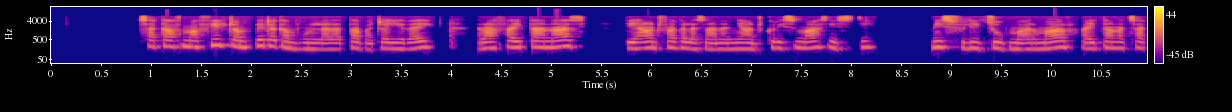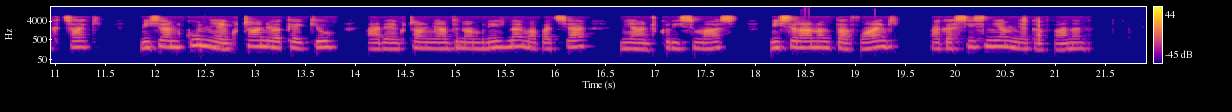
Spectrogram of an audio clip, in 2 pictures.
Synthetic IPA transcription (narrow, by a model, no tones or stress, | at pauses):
sakafumafiluʈ͡ʂəmipeʈ͡ʂakəmbunilalat̪abaʈ͡ʂəiɾaj | raɦfait̪anazi̥ | d̪̥eaɳɖ͡ʐufaŋɡalazanəniaɳɖ͡ʐukrisimasizi̥t̪i | misivilid͡zubimaɾumaɾu̥ait̪anət͡saki̥t͡saki̥ | misianikuniajŋɡu̥ʈ͡ʂanewakakew | aɾiaŋku̥ʈ͡ʂanuniant̪unambiniɾinəmapat͡sja | niaɳɖ͡ʐukrisimasi̥ | misiɾanamid̪avuaŋɡi̥ | makasisiniaminiaɡavananə̥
